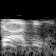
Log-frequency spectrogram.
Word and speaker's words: Doge: I pronounce it doggy, D-O-G-E, doggy.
